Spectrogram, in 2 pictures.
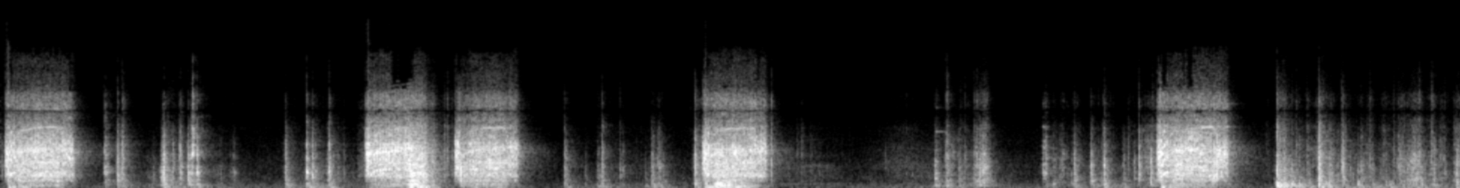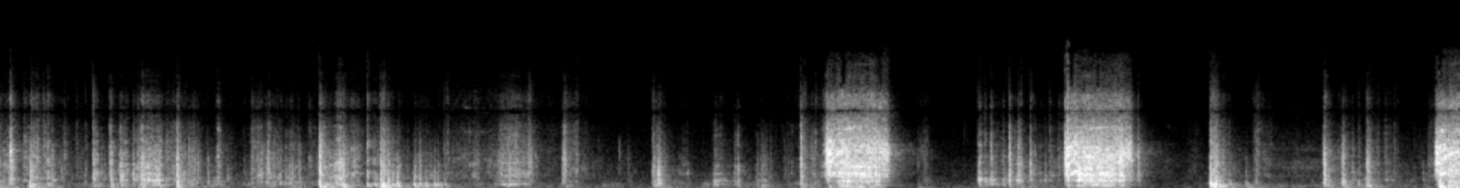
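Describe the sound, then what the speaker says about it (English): A power drill backs screws out of a projector being taken apart for e-scrap, in repeated short whirring bursts broken by pauses, clicks and clunks of parts and hardware being handled, close and fairly loud with no talking. "let's get some more screws out of the way"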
